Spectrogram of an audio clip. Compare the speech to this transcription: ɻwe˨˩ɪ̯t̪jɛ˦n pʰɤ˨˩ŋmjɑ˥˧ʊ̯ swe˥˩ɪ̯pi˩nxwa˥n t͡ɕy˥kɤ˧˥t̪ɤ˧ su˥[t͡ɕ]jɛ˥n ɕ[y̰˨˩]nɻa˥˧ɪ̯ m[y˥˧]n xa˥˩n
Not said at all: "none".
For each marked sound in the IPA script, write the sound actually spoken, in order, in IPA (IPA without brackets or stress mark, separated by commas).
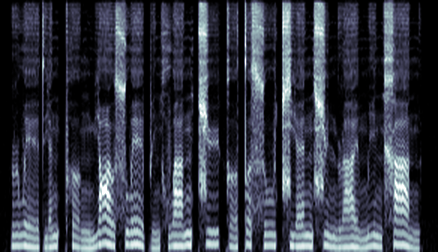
t͡ɕ, y˥˧, i˥˧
